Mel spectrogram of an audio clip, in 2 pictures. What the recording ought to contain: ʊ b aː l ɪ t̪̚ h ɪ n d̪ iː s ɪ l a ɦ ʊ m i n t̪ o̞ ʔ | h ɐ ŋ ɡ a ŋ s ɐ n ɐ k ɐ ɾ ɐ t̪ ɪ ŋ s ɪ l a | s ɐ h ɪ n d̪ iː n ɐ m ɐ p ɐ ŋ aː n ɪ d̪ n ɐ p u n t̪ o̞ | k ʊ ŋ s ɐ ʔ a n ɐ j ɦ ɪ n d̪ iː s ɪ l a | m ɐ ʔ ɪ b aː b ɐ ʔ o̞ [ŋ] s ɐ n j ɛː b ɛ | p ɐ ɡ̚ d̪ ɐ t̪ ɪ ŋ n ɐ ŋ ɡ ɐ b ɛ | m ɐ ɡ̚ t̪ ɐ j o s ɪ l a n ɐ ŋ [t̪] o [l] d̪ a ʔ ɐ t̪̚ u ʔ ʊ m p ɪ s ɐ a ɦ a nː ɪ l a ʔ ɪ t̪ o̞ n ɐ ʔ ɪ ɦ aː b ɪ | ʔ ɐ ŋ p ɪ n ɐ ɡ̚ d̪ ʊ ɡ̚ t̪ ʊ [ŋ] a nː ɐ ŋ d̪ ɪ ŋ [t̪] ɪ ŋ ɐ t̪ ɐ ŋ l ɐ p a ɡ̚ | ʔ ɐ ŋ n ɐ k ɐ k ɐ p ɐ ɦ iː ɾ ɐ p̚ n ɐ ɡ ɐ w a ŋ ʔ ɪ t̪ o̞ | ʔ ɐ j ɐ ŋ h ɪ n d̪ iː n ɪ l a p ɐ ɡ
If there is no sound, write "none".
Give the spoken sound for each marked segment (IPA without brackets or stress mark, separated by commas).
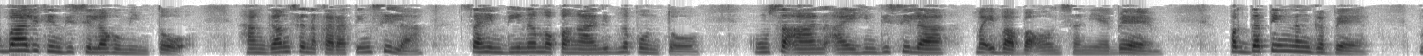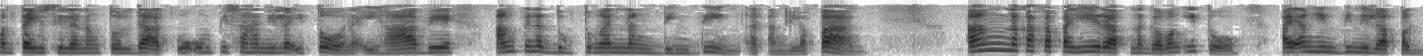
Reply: n, t̪, l, ŋ, d̪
